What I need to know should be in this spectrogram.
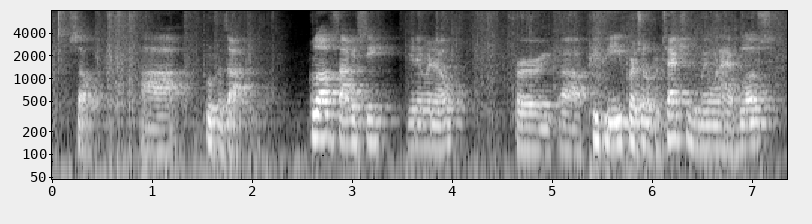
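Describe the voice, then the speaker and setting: The speech moves at a fairly quick pace with fairly even intonation. Noticeable background noise and audible room echo fill the recording. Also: man. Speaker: self-defense and first aid instructor. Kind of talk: tutorial. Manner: fast; casual, hesitant with fillers.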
